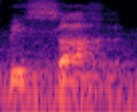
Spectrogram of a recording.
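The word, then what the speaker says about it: פסח: Não sei pronunciar direito, mas é pessarra.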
